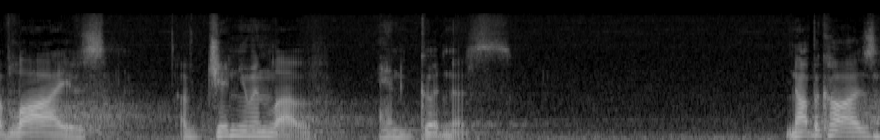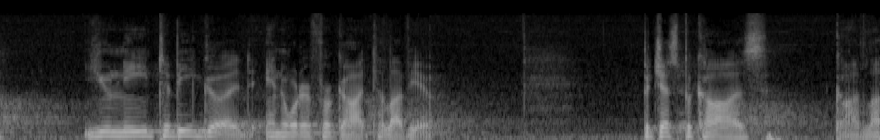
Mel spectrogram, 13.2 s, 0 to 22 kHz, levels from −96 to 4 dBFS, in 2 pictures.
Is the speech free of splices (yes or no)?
yes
